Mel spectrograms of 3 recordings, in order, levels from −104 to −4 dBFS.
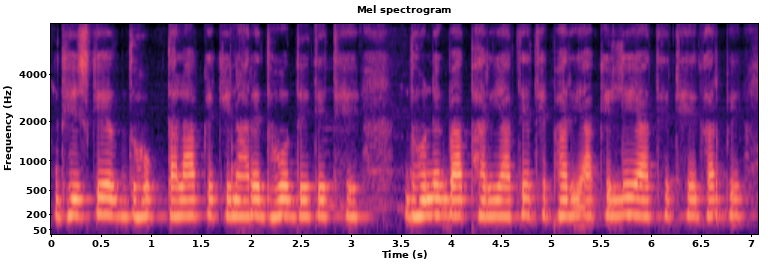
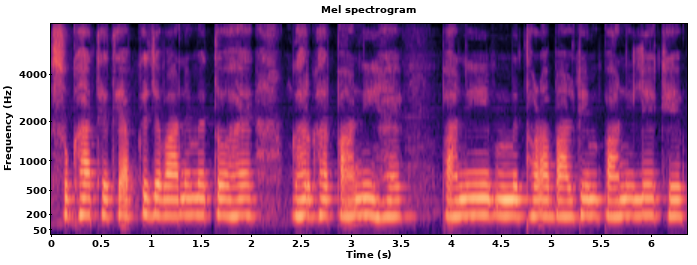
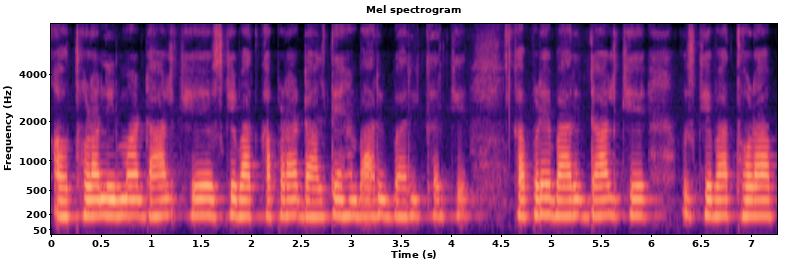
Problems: constant background noise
